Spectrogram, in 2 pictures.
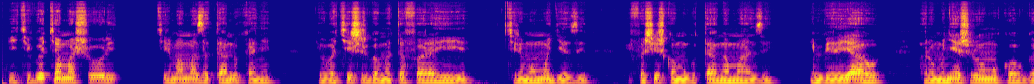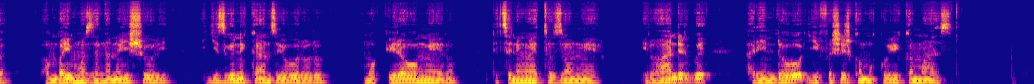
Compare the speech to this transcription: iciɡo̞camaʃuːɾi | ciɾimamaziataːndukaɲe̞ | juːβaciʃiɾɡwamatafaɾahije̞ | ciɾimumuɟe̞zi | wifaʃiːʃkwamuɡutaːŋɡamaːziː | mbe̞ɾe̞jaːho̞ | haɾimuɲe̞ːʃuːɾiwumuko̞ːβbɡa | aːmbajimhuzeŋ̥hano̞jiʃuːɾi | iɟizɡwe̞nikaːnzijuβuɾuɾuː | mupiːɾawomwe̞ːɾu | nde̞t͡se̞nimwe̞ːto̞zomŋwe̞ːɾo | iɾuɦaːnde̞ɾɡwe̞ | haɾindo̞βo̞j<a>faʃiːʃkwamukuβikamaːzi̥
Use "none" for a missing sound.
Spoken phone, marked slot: i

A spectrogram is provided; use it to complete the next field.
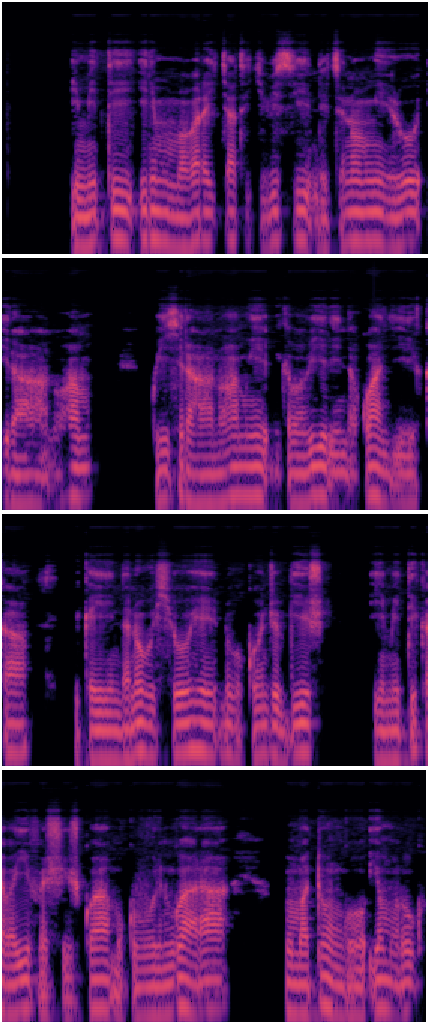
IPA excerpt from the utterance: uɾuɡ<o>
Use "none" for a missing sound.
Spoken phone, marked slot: o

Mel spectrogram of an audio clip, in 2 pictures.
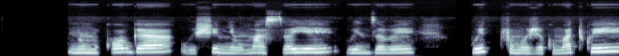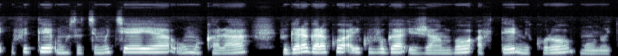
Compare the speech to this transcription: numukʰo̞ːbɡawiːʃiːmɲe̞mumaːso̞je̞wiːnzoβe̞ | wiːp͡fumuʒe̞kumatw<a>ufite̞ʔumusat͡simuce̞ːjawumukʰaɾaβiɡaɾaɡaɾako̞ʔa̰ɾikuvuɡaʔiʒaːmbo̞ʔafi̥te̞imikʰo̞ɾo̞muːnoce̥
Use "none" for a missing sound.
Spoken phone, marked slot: i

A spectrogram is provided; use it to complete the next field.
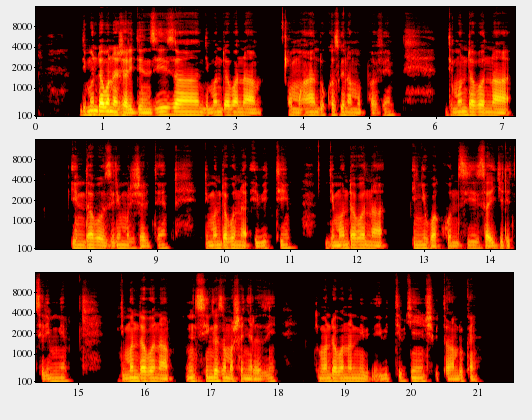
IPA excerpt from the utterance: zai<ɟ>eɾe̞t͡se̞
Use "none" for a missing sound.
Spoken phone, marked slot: ɟ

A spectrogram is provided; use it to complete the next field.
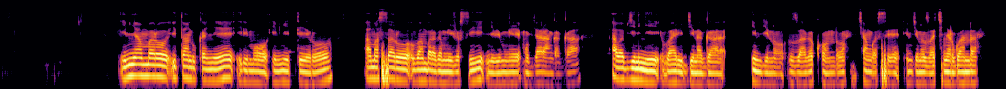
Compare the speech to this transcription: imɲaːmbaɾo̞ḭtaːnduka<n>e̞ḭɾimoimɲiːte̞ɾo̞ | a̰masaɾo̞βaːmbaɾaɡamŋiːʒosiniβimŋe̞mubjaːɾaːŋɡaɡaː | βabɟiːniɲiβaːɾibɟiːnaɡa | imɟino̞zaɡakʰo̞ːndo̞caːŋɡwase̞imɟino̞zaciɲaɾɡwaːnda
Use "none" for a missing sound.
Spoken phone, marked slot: ɲ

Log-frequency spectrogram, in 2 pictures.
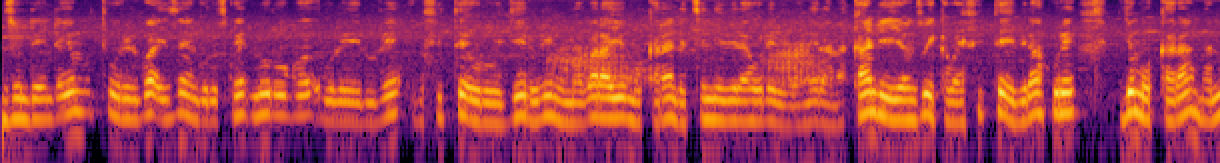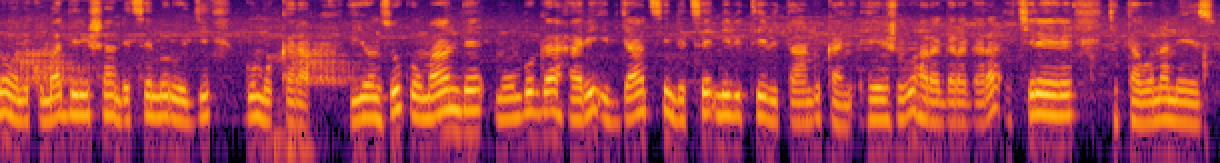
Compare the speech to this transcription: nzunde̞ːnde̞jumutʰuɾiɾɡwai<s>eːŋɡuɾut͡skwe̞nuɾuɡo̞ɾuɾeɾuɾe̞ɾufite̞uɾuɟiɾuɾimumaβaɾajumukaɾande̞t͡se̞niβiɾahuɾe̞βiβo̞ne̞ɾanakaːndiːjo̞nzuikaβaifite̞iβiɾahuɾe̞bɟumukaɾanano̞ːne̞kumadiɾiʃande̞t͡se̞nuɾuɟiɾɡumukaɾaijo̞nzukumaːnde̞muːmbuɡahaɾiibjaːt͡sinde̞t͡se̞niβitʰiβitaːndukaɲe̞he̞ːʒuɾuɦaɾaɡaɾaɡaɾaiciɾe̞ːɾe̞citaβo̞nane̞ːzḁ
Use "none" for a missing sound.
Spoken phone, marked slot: z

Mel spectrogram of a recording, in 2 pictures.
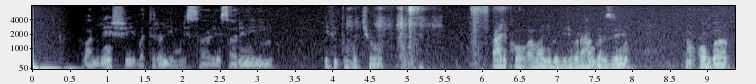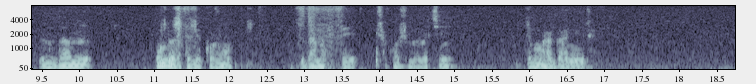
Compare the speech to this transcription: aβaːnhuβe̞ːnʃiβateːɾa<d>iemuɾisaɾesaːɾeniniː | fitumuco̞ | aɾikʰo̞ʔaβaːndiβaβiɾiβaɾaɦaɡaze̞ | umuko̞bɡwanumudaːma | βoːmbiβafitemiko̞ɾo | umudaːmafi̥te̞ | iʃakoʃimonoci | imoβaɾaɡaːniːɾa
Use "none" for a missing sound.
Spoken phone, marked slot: n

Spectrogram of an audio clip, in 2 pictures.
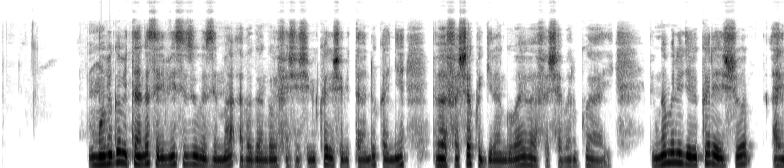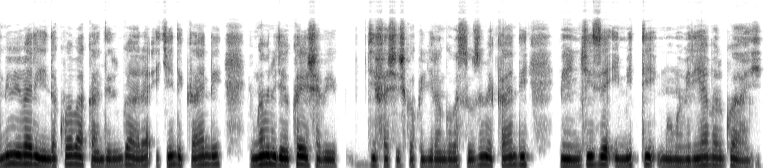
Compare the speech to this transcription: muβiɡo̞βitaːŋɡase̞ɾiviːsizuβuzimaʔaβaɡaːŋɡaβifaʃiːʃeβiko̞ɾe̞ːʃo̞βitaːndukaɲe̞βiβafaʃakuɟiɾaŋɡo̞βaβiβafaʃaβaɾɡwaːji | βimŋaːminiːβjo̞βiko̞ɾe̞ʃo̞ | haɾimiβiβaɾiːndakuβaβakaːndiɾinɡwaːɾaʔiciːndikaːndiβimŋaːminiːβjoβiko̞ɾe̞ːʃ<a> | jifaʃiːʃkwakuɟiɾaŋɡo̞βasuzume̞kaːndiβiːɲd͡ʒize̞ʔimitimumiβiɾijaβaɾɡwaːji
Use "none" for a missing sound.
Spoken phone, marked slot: a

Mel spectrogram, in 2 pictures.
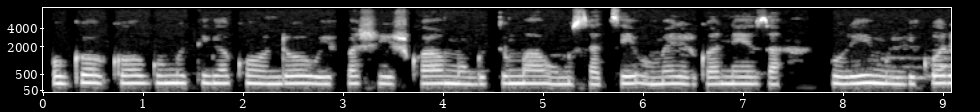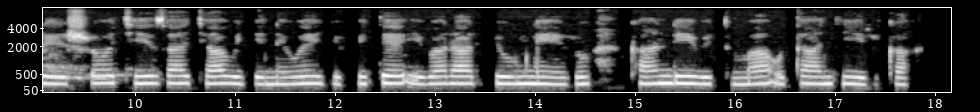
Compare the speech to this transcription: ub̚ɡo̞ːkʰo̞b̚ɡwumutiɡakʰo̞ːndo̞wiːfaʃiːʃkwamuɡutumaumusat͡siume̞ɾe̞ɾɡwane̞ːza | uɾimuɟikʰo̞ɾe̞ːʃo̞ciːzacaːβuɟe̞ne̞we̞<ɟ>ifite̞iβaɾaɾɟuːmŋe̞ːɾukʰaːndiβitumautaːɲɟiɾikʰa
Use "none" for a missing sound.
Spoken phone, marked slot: ɟ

